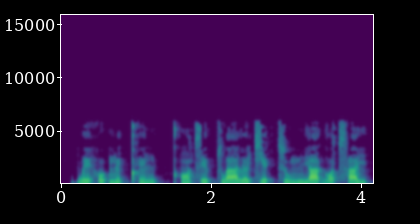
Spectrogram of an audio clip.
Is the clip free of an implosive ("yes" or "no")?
yes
